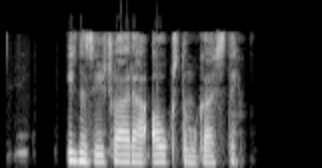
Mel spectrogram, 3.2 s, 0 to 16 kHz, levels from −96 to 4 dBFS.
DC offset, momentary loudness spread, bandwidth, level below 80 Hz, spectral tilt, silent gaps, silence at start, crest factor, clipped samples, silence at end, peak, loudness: under 0.1%; 9 LU; 8 kHz; -52 dBFS; -4.5 dB/octave; 0.36-0.65 s; 0.15 s; 16 dB; under 0.1%; 0.85 s; 0 dBFS; -14 LUFS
